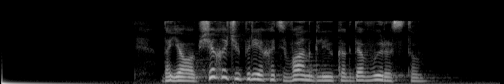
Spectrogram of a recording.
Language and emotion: Russian, positive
